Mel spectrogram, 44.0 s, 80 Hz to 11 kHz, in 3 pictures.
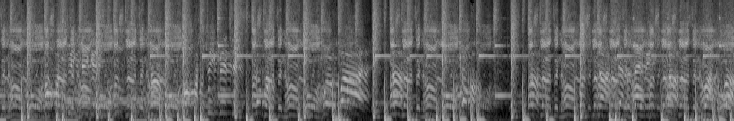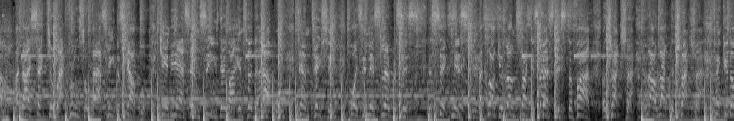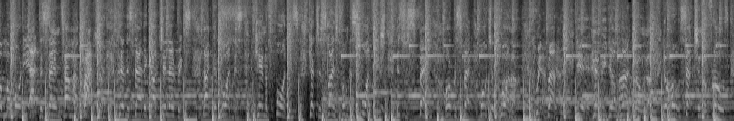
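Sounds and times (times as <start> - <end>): deep bass line: 0.0 - 1.7, 2.6 - 4.3, 4.9 - 5.6, 6.6 - 7.1, 7.7 - 9.9, 10.5 - 11.2, 12.2 - 23.8, 24.8 - 25.4, 27.5 - 34.8, 35.8 - 44.0
rapping over a beat: 0.0 - 44.0.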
